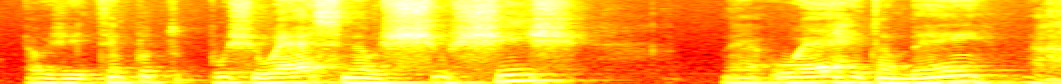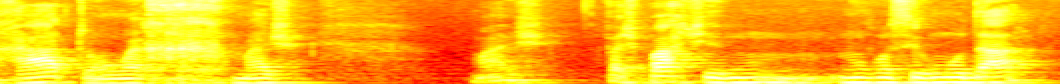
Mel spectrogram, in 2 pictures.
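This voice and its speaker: A man speaks very slowly with long, frequent pauses and a strong Carioca accent. His medium-pitched voice keeps a fairly even intonation amid audible room echo. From Rio de Janeiro, Brazil. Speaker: local news vlogger. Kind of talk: informal monologue to viewers. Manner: halting, many repetitions and fillers.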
